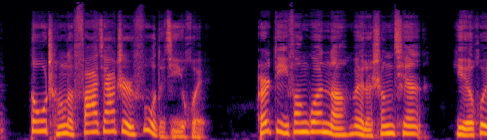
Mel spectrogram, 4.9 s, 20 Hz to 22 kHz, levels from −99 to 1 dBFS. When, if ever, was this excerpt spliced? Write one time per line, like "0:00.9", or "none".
0:02.3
